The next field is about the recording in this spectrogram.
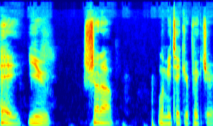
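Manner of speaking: put-on, exaggerated, really deep low voice. Opening the segment Shut Up and Let Me Take Your Picture, in a really deep voice. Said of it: "gotta talk in a really deep voice".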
